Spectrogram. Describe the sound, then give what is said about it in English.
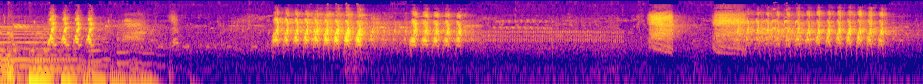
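Songbirds sing along the banks of the Russian River, just north of Marin County, recorded by Ed Herman, in bursts of rapid, high trilling notes, with a brief harsher call in between; an opening low thrum fades after two seconds, leaving only the bright, fairly loud birdsong. “Many songbirds called the Russian River home. Ed Herman recorded as many as he could, and here's a sampling.”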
